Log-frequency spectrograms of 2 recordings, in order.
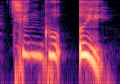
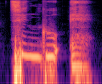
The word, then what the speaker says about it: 친구의: 그 다음, 자, 5번은 친구라는 명사에 붙은 의는 관형격 조사이거든요. 자, 그러면 관형격 조사 의는 애로도 발음할 수 있다고 허용해줬죠? 자, 그러면 이것도 두 개의 발음이 존재합니다. 친구의 라고도 발음하지만 이게 원칙이지만 허용되는 거 친구애, 이것도 허용돼요.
